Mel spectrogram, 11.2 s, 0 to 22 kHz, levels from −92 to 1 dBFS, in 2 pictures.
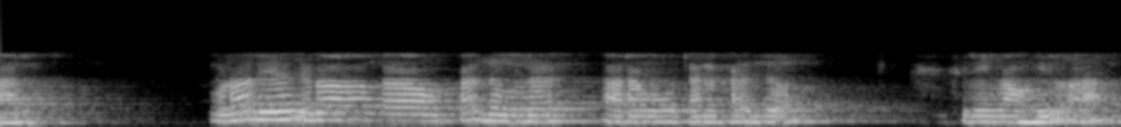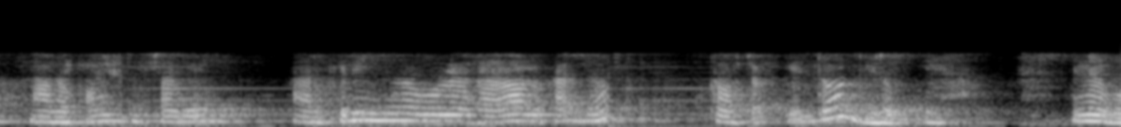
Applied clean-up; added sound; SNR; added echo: neural separator model SepFormer DNS4.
